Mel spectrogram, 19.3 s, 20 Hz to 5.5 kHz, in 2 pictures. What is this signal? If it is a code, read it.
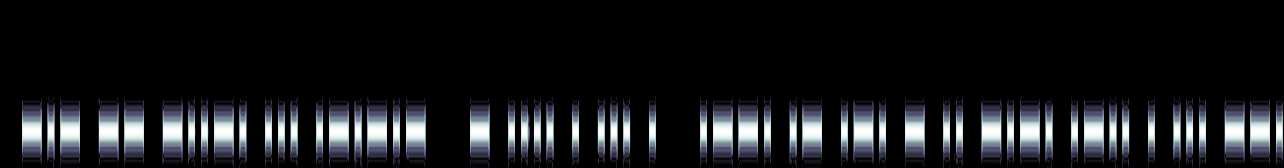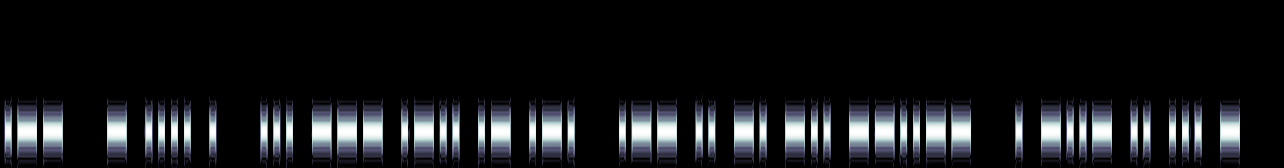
Morse code, heard as a keyed tone, about 25 wpm, 600 Hz. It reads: KM/S. THESE PARTICLES, THE SOLAR WIND, EXIST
